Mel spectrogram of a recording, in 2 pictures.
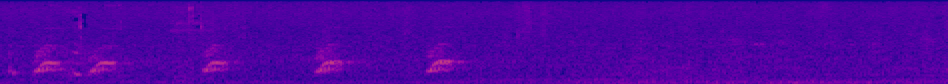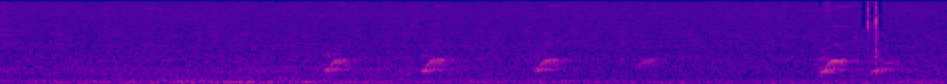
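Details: Central Asian Shepherd Dog, Samirah or Turanga, giving short tonal yelps in two bursts, about five quick calls, a pause, then four more, over a steady low hum.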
